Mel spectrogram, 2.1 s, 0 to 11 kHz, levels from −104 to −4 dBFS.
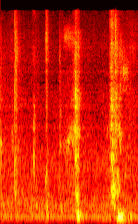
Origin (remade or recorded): recorded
